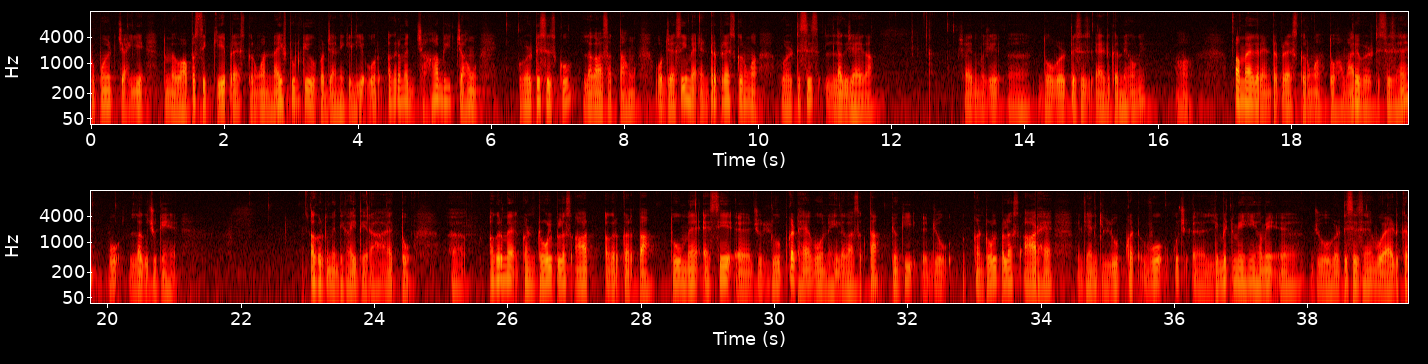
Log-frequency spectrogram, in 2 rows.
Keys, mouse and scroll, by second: 1.5 k, 12.3 k, 18.1-20.8 middle drag, 20.8 scroll up 1, 21.0 scroll down 1, 21.3-22.0 scroll up 3, 22.1-24.5 middle drag, 24.5 scroll down 1, 24.6-25.3 scroll up 3, 25.3 scroll down 1, 25.4 scroll up 1, 25.4 scroll down 1, 25.4-25.9 scroll up 1, 25.9 scroll down 2, 26.0 scroll up 1, 26.1-26.7 scroll down 1, 26.7-27.1 scroll up 1, 27.1-28.2 scroll down 3, 28.2-34.3 middle drag, 35.8-39.5 middle drag.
